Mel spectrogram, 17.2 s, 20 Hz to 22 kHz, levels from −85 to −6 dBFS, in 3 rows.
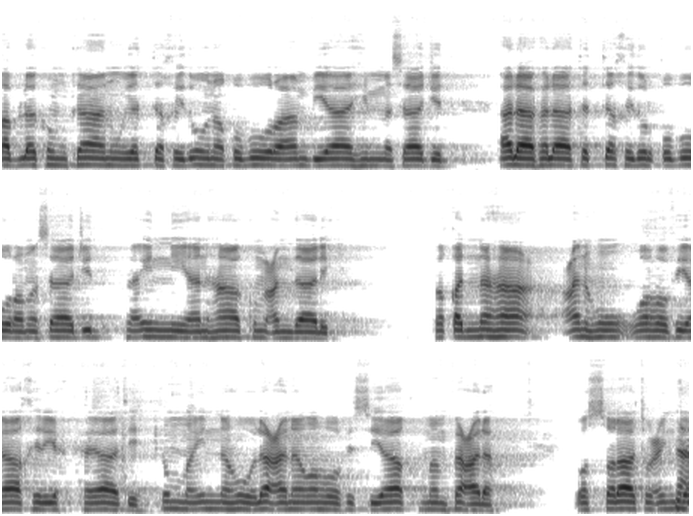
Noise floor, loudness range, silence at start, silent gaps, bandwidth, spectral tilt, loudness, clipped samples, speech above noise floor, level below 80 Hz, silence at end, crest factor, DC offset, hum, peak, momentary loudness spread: -76 dBFS; 3 LU; 0 s; none; 10.5 kHz; -6.5 dB/octave; -28 LUFS; under 0.1%; 49 dB; -76 dBFS; 0 s; 18 dB; under 0.1%; none; -10 dBFS; 9 LU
